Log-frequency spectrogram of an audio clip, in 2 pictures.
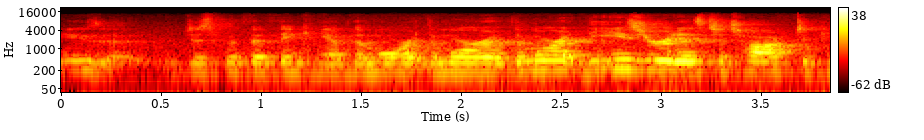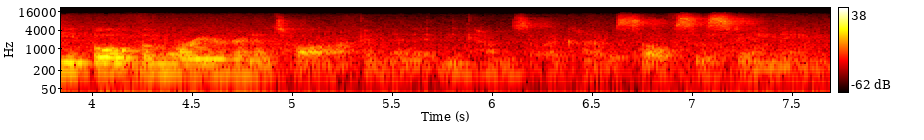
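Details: Adult speaker; ordinary speech.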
